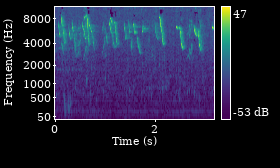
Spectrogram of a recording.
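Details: Saffron finch, a male singing with a female calling: a fast run of sharp, high chirps and short buzzy slurred notes, repeated about three times a second with uneven spacing, over a faint low hum.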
